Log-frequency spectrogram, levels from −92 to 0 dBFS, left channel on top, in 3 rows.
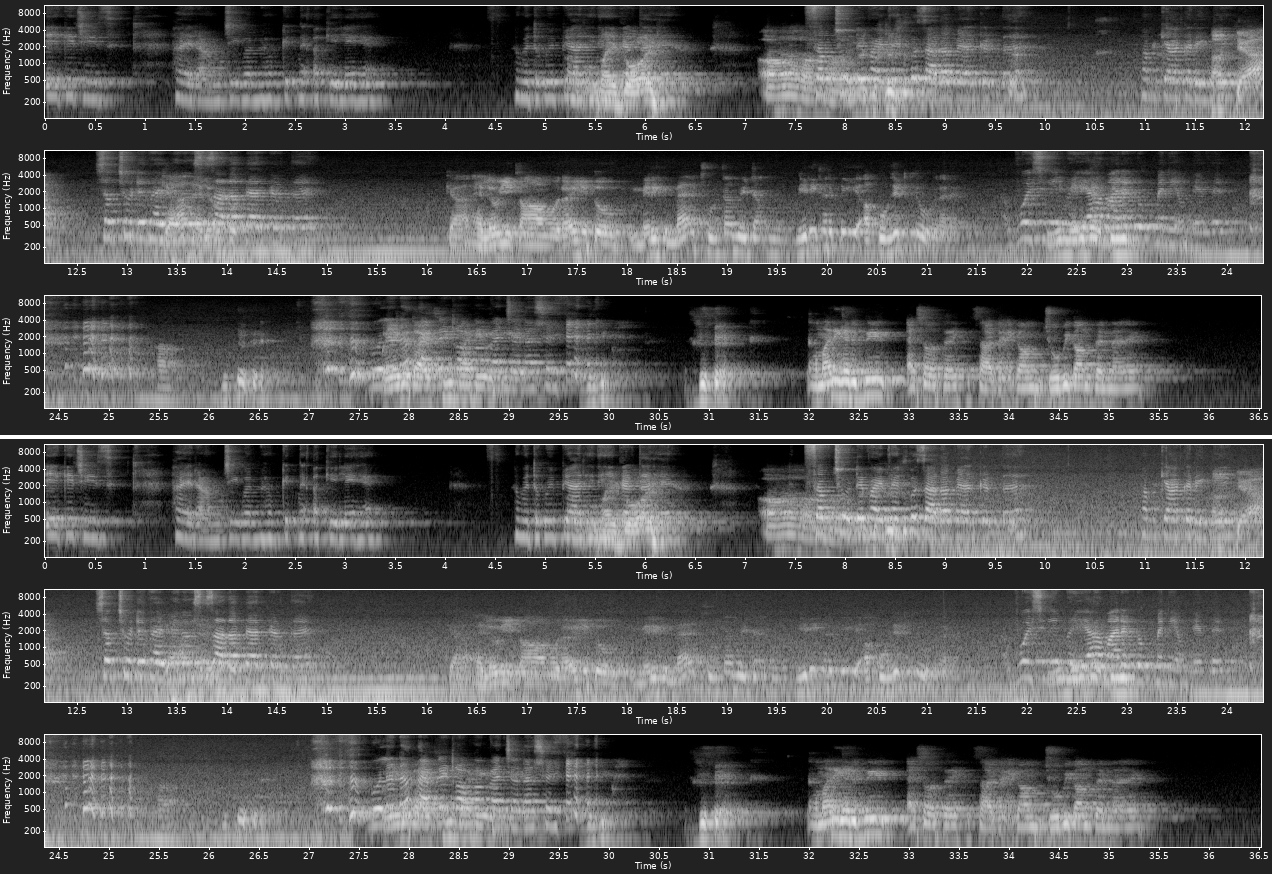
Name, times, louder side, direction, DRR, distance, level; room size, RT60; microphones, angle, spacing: voice 1, 0.0-3.3 4.7-6.3 6.7-6.9 7.7-9.9 11.0-11.9 12.7-14.9 21.7-25.3 27.0-29.9, right 2 dB, 40° right, 6 dB, 0.8 m, -25 dB
voice 2, 5.2-6.1 7.1-8.5 9.6-9.7 10.5-10.6 11.7-12.2 13.4-14.1 16.2-21.3 22.2-23.0 25.5-25.7 26.1-26.6 27.1-27.2 27.7-29.2 29.8-30.0 30.8-31.3 32.0-35.3, left 2 dB, 30° left, 2 dB, 0.4 m, -23 dB
Wind, 8.8-27.4, right 6 dB, 85° right, 0.3 m, -26 dB
7.2 x 6.3 x 3.7 m, 1.2 s
head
